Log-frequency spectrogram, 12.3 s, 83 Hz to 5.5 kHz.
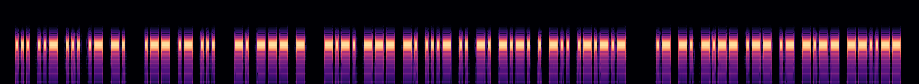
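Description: Morse code, heard as a keyed tone, about 32 wpm, 600 Hz. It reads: SUSAN WAS NOT CONVINCED. ANYWAY,
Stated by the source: Morse code practice at 32 wpm from CW med Gnister, reading Ken Follett's novel Never in English.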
